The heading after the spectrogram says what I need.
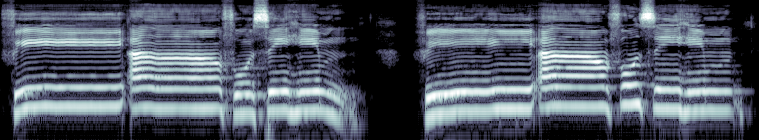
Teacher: یا مدہ، اور یا مدہ کے اوپر مد منفصل ہے، کم سے کم دو الف دال بھی کھینچیں گے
